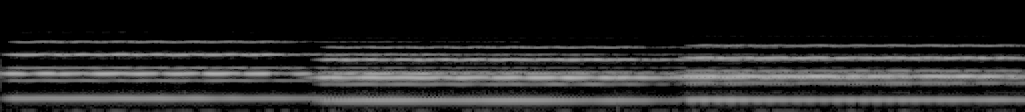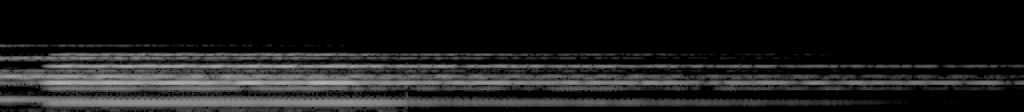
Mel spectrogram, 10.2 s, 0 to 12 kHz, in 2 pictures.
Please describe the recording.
This Sound Was Created Using An FM7 Program Keyboard. Any Info After The Number Indicates Altered Plugin Information. Hence A Sound Starts As "Create" With A Number Such As 102-Meaning It Is Sound 102. Various Plugins Such As EE, Pink, Extreme, Or Lower. Are Code Names Used To Signify The Plugin Used To Alter The Original Sound. More That One Code Name Means More Than One Plugin.
Dark, Ambient, Mood, Scifi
